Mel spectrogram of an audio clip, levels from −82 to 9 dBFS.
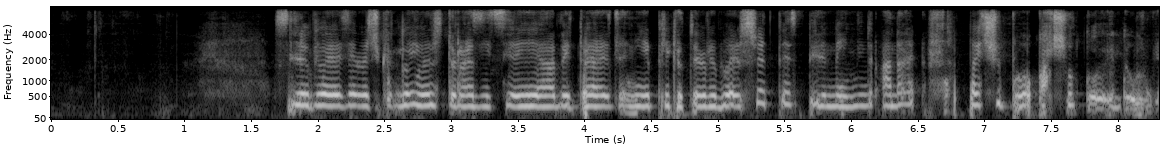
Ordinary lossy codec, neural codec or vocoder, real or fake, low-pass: none; codec, 24 kHz, 1.5 kbps, HILCodec; fake; 7.2 kHz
